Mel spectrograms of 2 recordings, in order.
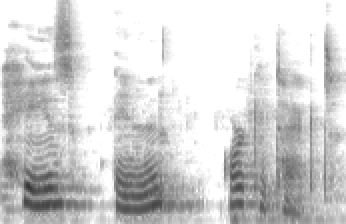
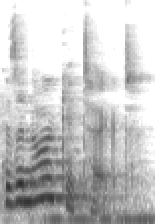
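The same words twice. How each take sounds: First: The words are separated by small breaks. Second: The words run together without any breaks. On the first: The speaker calls it wrong. "our students often do that. They say" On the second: The speaker calls it right. "you teach them from the start to do that"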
